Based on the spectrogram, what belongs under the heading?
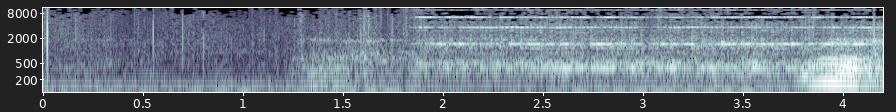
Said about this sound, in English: Holy crow, who's phoning at this hour? Why don't Reed answer?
